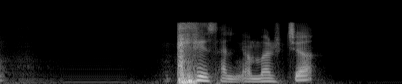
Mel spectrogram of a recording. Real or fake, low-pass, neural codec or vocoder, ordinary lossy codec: fake; 7.2 kHz; codec, 16 kHz, about 1 kbps, DyCAST, with the encoder's durations; none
